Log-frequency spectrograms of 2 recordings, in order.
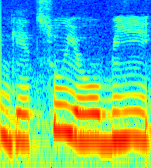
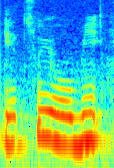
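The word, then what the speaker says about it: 月曜日: Jadi dibacanya getsuyobi, getsuyobi.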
